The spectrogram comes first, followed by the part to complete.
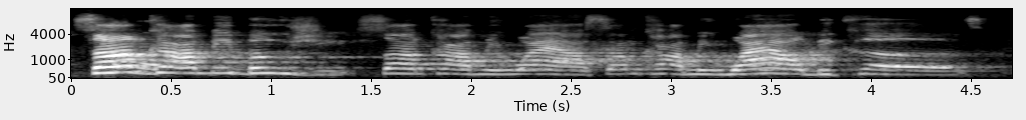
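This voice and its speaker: A woman hosting a casual talk show, with a big, loud voice and an emphatic, expressive way of talking. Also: fairly high pitch, slow pace, crowd noise. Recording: echoey room with long reverb.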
